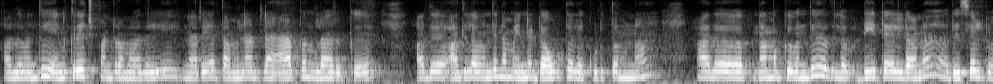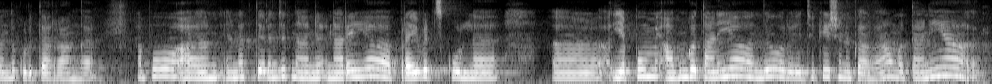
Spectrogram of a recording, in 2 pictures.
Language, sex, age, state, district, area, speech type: Tamil, female, 30-45, Tamil Nadu, Nilgiris, urban, spontaneous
